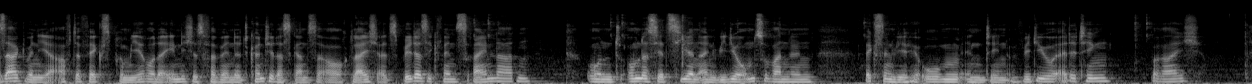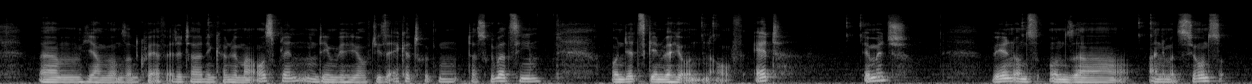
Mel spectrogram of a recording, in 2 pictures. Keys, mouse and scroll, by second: 4.8 click, 6.7 Escape, 8.6-24.9 drag.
